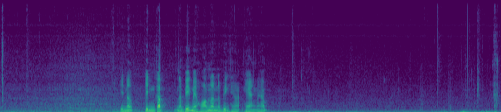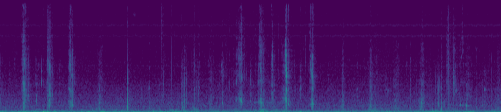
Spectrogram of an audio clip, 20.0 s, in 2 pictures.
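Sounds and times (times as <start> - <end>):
man chewing crunchy food: 5.8 - 6.4, 7.0 - 20.0.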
